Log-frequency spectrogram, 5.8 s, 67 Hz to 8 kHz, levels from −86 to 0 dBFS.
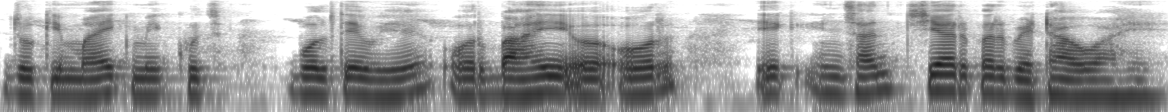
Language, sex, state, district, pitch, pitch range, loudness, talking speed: Hindi, male, West Bengal, Alipurduar, 145 Hz, 140-150 Hz, -19 LUFS, 175 wpm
